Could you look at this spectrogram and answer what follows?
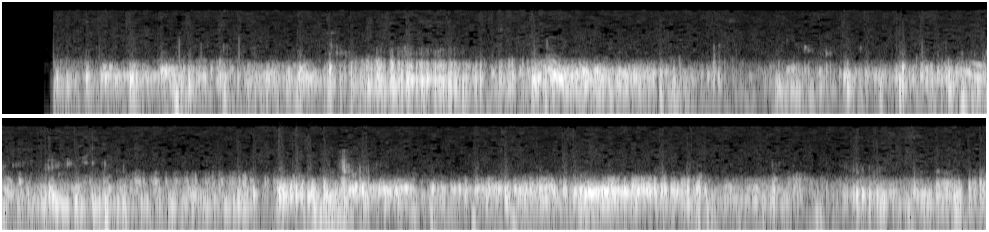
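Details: Stomach growling (borborygmi): continuous low gurgling and rumbling with shifting, bubbly swells and brief dips as gas and fluid move through the gut.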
